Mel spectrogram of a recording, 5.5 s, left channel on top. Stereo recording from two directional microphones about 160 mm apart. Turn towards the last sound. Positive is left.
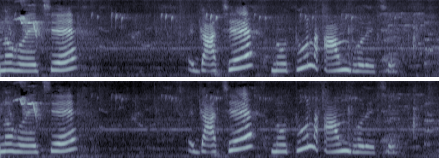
turn(degrees=-5)  # may be behind; listen again after turning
